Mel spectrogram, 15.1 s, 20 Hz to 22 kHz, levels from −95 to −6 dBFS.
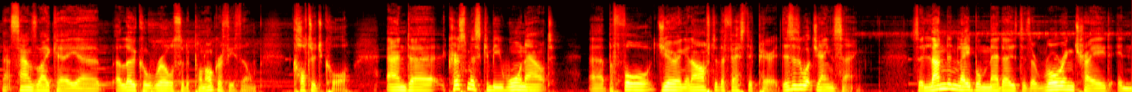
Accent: British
